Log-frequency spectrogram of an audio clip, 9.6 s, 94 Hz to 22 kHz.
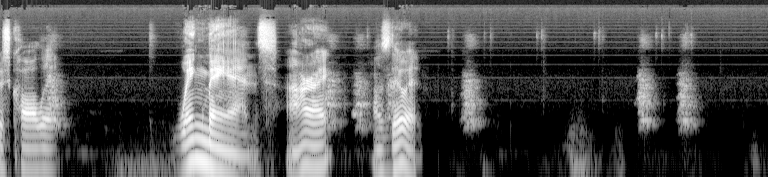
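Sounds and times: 
speech: 0.0 - 0.8, 2.2 - 5.3
dog barking: 0.6 - 0.9, 4.1 - 5.1, 5.8 - 6.2, 8.0 - 8.8.

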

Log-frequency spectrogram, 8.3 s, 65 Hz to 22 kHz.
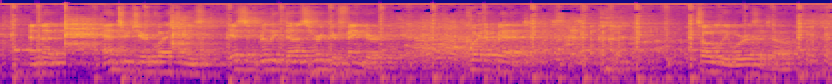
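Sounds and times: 
speech: 0.3 - 6.2, 7.0 - 8.3
sharp percussive clicks tapped against ukulele strings: 1.6 - 2.1
laughter: 3.7 - 8.3.

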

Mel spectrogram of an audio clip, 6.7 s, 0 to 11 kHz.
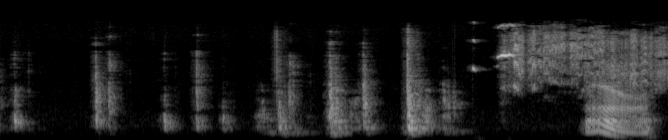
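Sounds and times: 
new wood door swinging open with a groaning creak: 4.5 - 6.6.

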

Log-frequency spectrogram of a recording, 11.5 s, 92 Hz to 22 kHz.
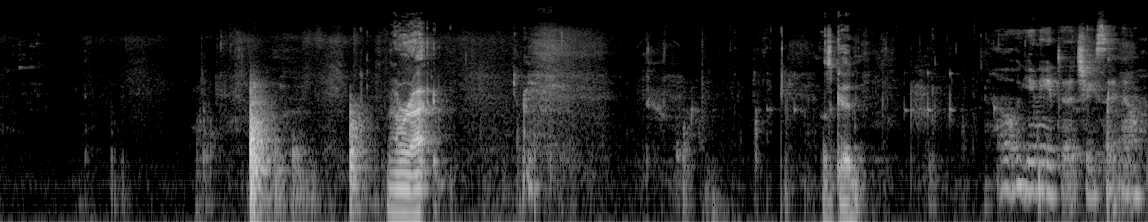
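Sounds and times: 
glasses clinking in a toast over drinks: 0.0 - 0.6, 2.1 - 3.7, 6.5 - 10.0
speech: 3.9 - 4.5, 8.4 - 8.7, 10.2 - 11.4.

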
